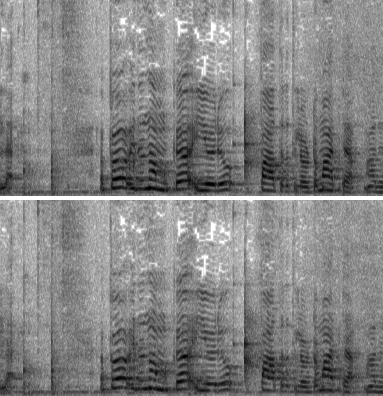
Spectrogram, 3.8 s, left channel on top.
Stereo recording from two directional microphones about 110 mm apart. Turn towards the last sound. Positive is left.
turn(degrees=30)  # may be behind; listen again after turning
